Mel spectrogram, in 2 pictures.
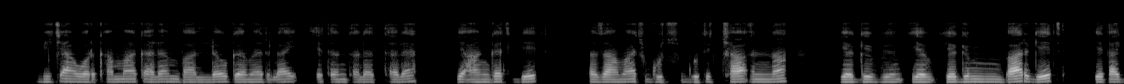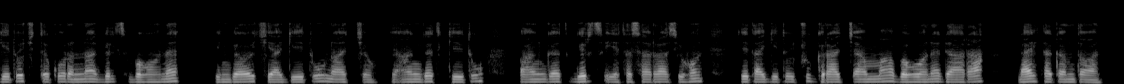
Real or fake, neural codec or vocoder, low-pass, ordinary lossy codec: real; none; 7.2 kHz; Opus, 64 kbps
